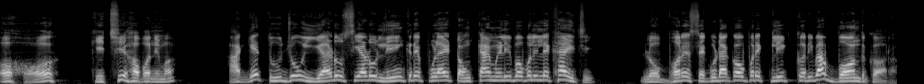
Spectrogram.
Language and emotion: Odia, disgusted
